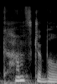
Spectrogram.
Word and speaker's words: comfortable: Try to say the word comfortable again. Com-for-ta-ble. The middle is a schwa.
